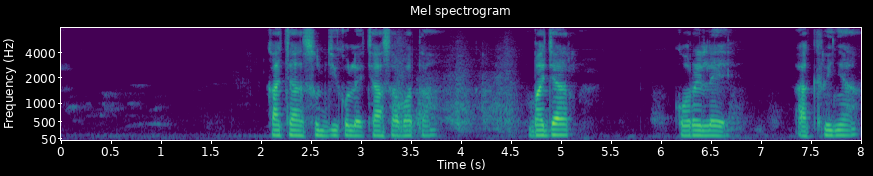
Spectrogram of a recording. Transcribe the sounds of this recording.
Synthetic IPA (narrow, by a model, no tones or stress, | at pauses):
kat͡ʃasub̚d͡ʒikolɛt͡ʃasabat̪a | bad͡ʒar | koɾele | akɾiɲa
